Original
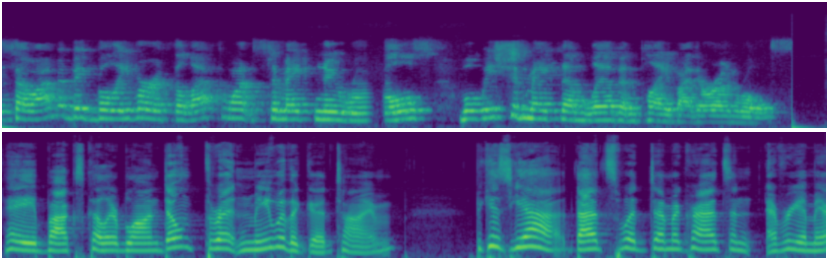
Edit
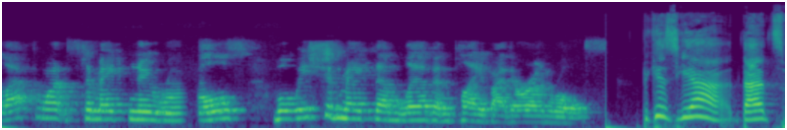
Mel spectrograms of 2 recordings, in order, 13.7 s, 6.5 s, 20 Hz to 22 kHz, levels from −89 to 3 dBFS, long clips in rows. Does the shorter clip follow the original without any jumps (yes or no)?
no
